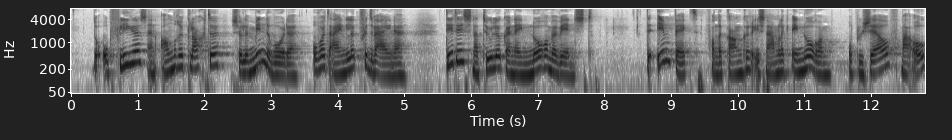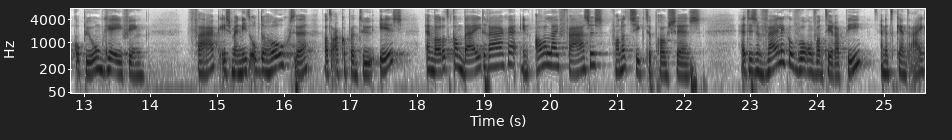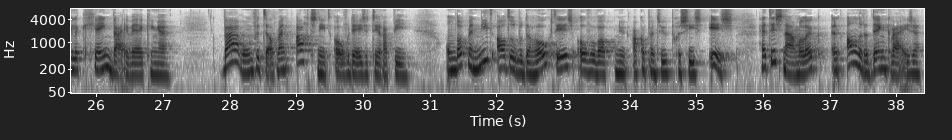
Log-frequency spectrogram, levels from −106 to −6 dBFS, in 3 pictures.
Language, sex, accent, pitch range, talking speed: Dutch, female, Dutch, 155-225 Hz, 145 wpm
